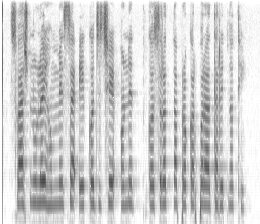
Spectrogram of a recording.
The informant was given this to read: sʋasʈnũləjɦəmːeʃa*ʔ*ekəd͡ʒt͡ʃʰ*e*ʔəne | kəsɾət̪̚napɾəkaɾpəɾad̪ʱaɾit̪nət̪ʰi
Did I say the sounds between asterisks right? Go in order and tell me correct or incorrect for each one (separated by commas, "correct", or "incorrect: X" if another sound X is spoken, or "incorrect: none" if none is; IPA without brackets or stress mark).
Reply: correct, correct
